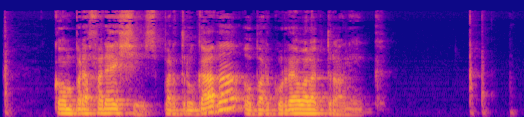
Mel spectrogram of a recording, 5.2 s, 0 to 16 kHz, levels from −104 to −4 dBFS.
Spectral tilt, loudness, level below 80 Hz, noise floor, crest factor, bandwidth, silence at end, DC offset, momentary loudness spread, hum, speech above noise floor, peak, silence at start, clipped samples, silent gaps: -5.5 dB/octave; -24 LUFS; -60 dBFS; -80 dBFS; 18 dB; 11.5 kHz; 0.4 s; under 0.1%; 23 LU; none; 57 dB; -6 dBFS; 0.05 s; under 0.1%; none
